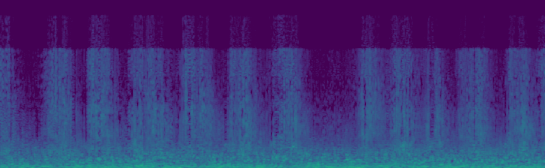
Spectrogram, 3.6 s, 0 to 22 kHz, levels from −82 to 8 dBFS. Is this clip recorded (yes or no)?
no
